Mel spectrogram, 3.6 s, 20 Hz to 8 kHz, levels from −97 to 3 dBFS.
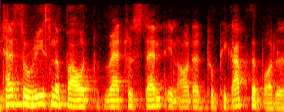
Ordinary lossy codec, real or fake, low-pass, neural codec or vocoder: MP3, 48 kbps; real; 7.2 kHz; none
